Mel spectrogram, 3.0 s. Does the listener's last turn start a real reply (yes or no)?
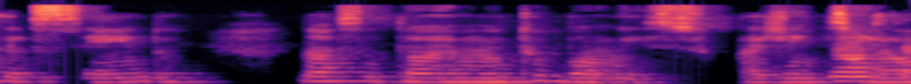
yes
